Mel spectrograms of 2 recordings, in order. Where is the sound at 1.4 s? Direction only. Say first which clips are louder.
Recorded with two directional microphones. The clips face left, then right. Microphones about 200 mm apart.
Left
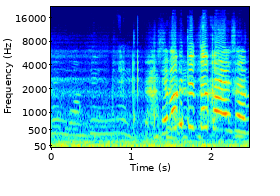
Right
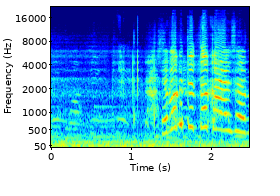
Right 2 dB; 40° right (ahead or behind).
